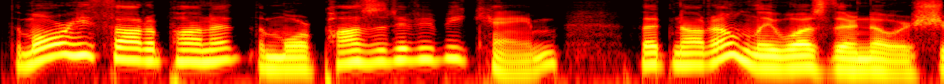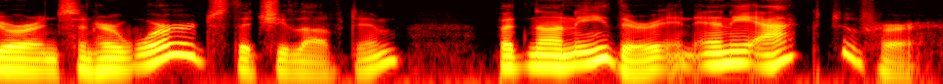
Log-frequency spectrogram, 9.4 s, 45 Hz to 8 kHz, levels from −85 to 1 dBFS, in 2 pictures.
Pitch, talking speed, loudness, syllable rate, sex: 150 Hz, 210 wpm, -17 LUFS, 5.6 syllables/s, male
